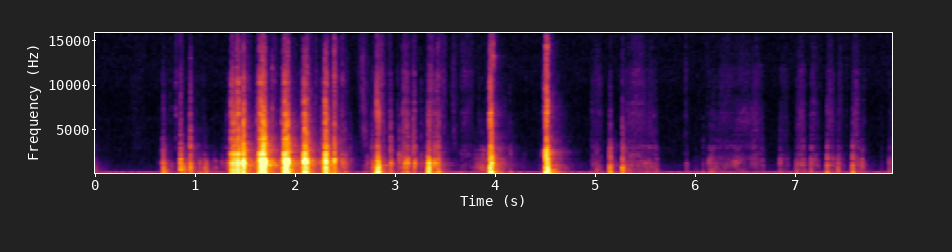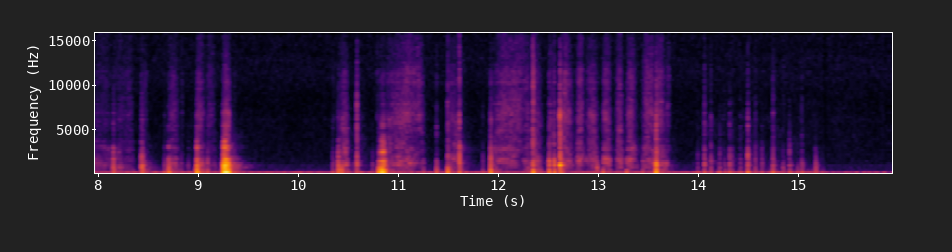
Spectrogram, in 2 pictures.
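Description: Hands rubbing and squeezing an inflated rubber balloon: a quick run of squeaky rubs about a second and a half in, two sharp taps around four seconds in, then scattered softer rubs and squeaks.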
